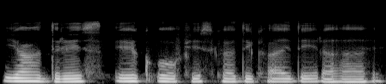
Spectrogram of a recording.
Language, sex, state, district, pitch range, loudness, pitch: Hindi, male, Jharkhand, Ranchi, 130-145 Hz, -16 LUFS, 135 Hz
